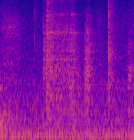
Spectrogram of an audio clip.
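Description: Quiet room tone with a few faint, scattered clicks and light creaks.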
